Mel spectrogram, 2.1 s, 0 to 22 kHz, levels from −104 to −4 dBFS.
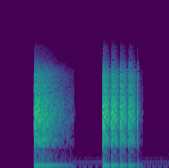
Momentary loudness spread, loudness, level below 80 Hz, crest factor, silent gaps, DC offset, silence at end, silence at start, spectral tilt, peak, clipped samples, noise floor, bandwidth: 12 LU; -37 LUFS; -58 dBFS; 22 dB; none; under 0.1%; 0.4 s; 0.4 s; -3.5 dB/octave; -18 dBFS; under 0.1%; -67 dBFS; 7.6 kHz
